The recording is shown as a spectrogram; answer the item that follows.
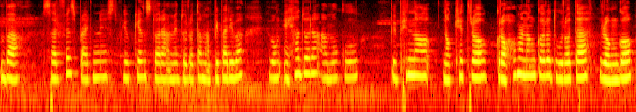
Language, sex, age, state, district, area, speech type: Odia, female, 18-30, Odisha, Koraput, urban, spontaneous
